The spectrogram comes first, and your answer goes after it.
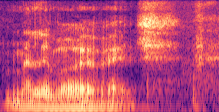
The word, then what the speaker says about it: Milivojevic: have to remember that there's not an up and down in it. It's all the same. Milivojevic, like Milutinovic, and one or two others from that part of the world.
